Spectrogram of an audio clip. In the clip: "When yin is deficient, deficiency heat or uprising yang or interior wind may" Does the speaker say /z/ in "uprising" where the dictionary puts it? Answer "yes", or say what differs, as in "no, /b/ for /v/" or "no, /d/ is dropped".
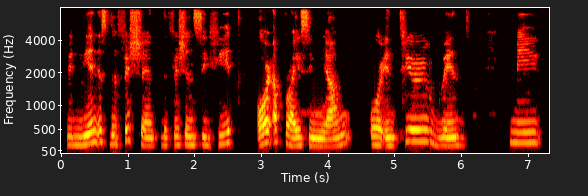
no, /s/ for /z/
